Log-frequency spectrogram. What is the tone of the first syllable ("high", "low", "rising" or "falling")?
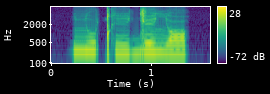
high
